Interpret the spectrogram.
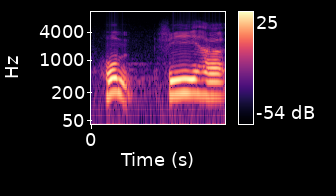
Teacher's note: وهنا وقع في خطأين، الخطأ الأول أن هناك فاصل صوتي بين الميم الساكنة وبين الفاء، هم فيها، لاحظوا هذا الفراغ الصوتي وهذا خطأ. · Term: فراغ صوتي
